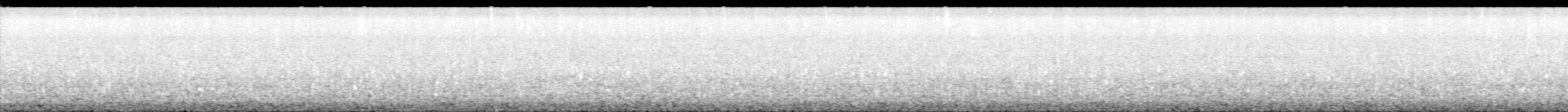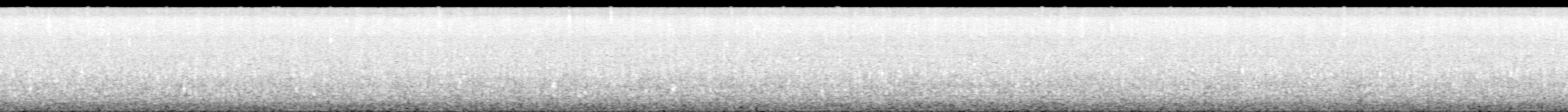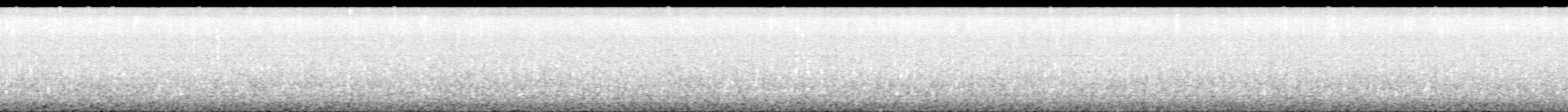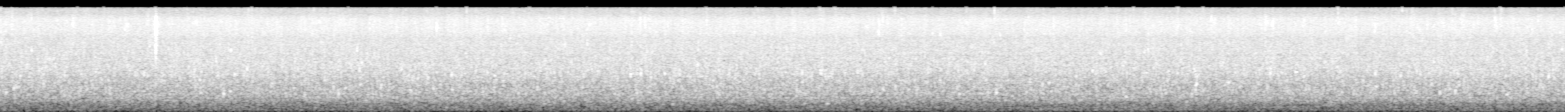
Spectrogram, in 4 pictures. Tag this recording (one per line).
water
melt-water
creek
current
bavaria
wild
ambient
field-recording
stream
nature
river
flowing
